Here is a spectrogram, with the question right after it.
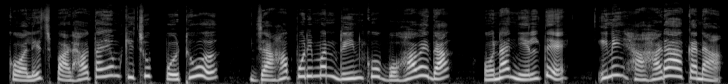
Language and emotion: Santali, surprised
